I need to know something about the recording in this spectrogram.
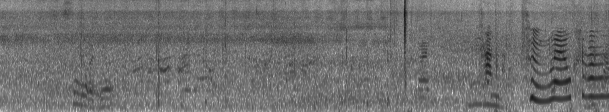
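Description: A young woman speaks close by, casually.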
